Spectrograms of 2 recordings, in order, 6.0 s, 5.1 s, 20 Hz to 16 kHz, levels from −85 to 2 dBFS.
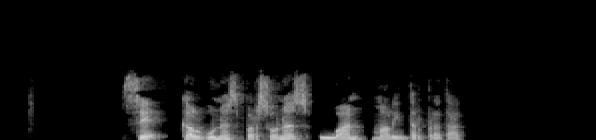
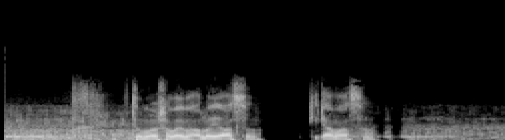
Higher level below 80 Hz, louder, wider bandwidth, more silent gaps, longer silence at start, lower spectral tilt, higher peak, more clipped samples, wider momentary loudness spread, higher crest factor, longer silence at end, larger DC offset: second, -64 dBFS vs -52 dBFS; second, -21 LUFS vs -16 LUFS; first, 8 kHz vs 7.2 kHz; about the same, 1.68-1.80 s, 3.13-3.18 s vs 2.76-2.94 s; first, 1.25 s vs 0.05 s; second, -4.5 dB/octave vs -6 dB/octave; about the same, -2 dBFS vs -2 dBFS; neither; second, 9 LU vs 20 LU; about the same, 20 dB vs 16 dB; first, 1.35 s vs 0 s; neither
